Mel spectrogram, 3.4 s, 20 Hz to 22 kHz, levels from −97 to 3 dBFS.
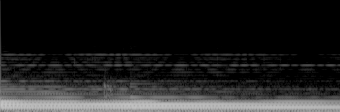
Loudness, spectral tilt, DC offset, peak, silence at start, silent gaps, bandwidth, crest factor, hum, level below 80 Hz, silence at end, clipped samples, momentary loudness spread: -27 LUFS; -13.5 dB/octave; under 0.1%; -14 dBFS; 0 s; none; 2.5 kHz; 12 dB; none; -42 dBFS; 0 s; under 0.1%; 4 LU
